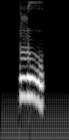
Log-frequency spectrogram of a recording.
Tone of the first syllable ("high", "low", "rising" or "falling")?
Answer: falling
